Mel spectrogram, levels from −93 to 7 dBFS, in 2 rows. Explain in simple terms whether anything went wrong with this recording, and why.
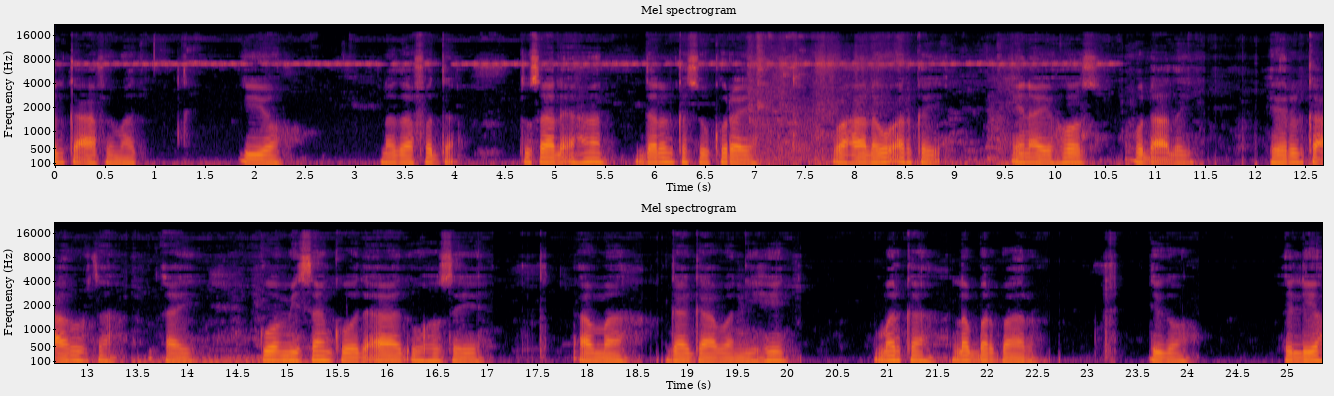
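Nothing went wrong with this audio, because no part of it has any fault to point to.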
